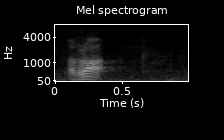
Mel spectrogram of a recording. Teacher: The gums meaning the area behind the teeth. So you use the tip of the tongue and you place it close to the gums of the upper teeth, and from this one letter comes, and that is the letter Ra.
